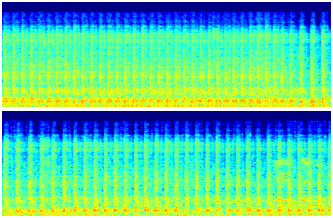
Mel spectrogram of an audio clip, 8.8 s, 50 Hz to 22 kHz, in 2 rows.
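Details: 2006 GMC 5500 Duramax LBZ diesel driven after losing oil pressure hammers with a loud, rapid metallic knock in time with crankshaft rotation; rod knock.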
